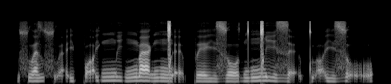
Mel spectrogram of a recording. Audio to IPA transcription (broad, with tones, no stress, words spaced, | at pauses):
sʷæ˨˦zsʷæ̰˨˦jpɑ̰˥j ŋ͡mi˥˩ŋ͡mæ˥˧ɡŋ͡ǀɛ̰˨˩ pe˨˩jzo˨˩˦dŋ͡ǀi˥˩ zɛ̰˨˩˦ tʷɑ̰˥˩jzo̰˥˧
